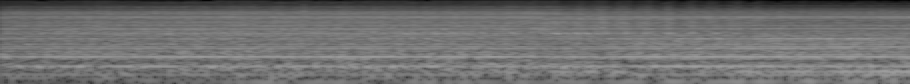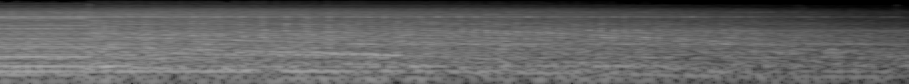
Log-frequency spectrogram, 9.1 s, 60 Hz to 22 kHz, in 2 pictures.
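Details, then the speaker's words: Lathe cutting annealed 4140 steel, longitudinal cut at 0.025 depth and low feed, spindle raised to 1120 RPM: steady whirring cut with a faint ringing that fades; chatter much reduced versus low speed but not gone. "okay so now we're going to a high RPM back to the 1120 RP M same 25,000 depth of cut and you can hear and see it's better already"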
